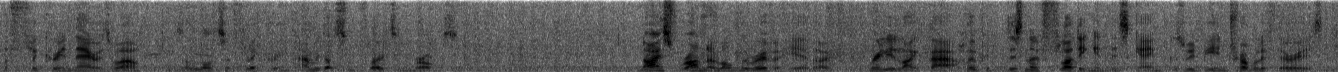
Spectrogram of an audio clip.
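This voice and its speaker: A man hosts a gaming channel in a fairly low voice gone croaky from a long day of talking. He chats casually over his gameplay, thinking aloud with self-deprecating humour, and the recording is very noisy, with background music.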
